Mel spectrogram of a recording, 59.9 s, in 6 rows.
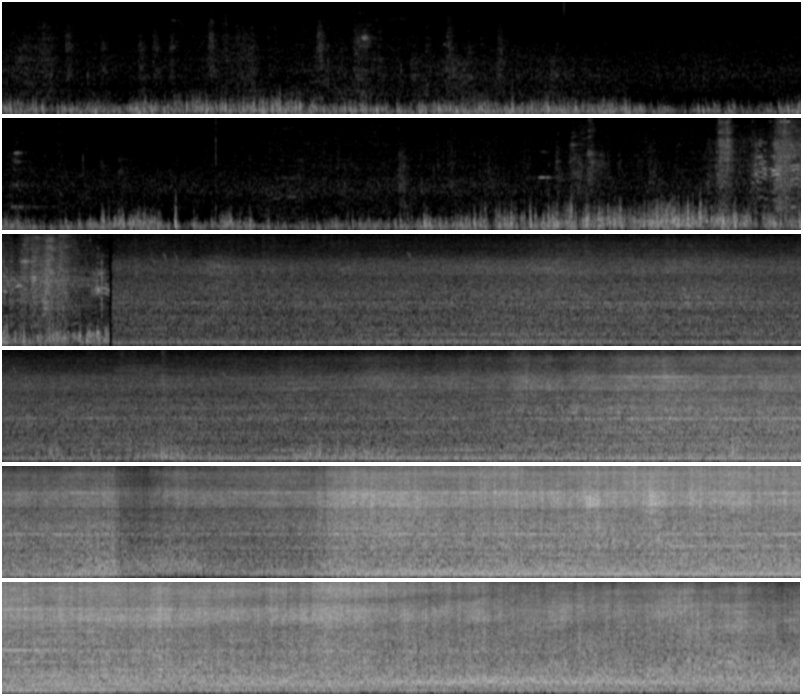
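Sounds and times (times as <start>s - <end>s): diesel locomotive drone: 0.0s - 59.9s
freight train wheels rumbling: 0.0s - 59.9s.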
